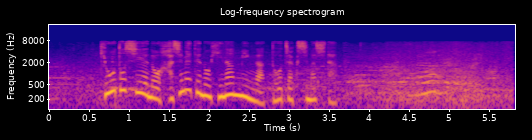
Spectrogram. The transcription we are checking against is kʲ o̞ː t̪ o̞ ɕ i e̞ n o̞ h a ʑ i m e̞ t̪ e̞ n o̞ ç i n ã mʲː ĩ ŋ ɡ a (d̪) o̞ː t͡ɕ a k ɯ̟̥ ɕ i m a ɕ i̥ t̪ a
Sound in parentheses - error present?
yes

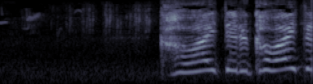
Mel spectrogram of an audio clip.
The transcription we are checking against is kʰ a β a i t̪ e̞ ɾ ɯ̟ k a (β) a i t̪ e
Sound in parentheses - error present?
no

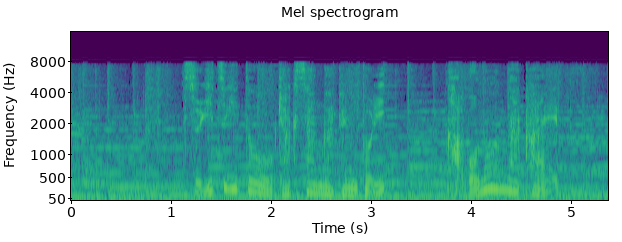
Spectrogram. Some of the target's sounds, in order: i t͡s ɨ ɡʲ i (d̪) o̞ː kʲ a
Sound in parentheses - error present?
yes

